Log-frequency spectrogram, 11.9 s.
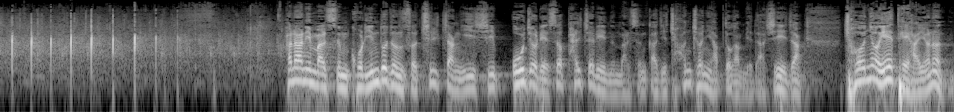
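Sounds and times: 
audience applause welcoming a guest: 0.0s - 4.2s
speech: 3.6s - 11.9s.

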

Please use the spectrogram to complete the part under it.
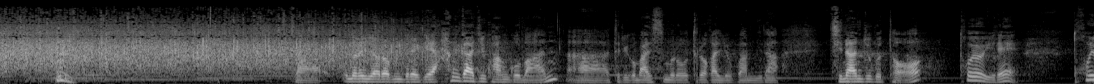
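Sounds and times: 
audience applause: 0.0s - 5.0s
speech: 3.4s - 10.9s.

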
